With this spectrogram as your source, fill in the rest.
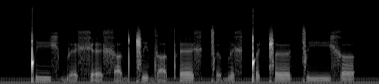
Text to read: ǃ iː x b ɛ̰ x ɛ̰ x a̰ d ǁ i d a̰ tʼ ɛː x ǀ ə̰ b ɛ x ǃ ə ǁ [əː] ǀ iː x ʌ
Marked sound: correct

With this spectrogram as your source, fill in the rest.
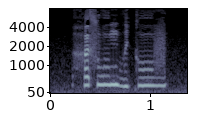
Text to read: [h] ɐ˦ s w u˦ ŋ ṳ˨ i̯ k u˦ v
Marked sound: correct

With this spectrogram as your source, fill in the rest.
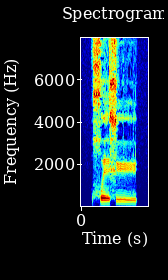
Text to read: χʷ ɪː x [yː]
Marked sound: correct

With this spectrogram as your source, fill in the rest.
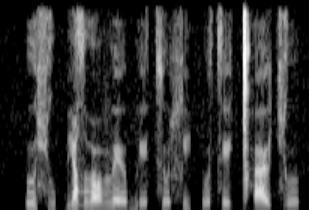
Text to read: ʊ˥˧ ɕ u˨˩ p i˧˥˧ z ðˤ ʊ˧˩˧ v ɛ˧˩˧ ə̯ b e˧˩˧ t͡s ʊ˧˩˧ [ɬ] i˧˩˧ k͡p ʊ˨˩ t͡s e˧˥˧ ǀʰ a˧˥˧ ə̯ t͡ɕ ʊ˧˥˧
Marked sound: correct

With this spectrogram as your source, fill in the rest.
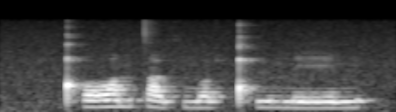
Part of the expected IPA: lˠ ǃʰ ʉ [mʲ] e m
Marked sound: incorrect: m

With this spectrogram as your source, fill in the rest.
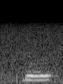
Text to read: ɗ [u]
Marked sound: correct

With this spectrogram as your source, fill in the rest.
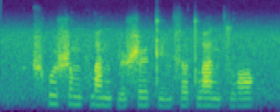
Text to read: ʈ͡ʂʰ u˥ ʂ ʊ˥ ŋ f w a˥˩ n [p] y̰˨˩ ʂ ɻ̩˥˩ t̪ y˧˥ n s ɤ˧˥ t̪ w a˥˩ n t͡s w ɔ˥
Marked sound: correct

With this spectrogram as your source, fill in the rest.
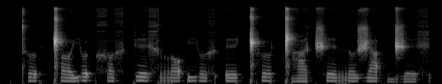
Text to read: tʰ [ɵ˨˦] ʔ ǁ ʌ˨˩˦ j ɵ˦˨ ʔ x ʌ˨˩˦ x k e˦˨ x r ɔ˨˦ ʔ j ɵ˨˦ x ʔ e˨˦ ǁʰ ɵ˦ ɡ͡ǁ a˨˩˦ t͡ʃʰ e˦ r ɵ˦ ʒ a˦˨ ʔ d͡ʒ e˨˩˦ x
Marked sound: incorrect: ɵ˨˩˦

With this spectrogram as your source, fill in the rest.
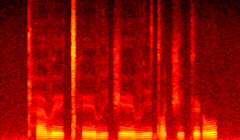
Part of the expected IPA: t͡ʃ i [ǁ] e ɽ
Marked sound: incorrect: k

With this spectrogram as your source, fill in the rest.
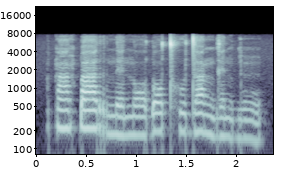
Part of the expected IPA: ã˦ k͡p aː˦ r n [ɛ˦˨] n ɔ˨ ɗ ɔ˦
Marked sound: incorrect: ɛ˨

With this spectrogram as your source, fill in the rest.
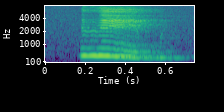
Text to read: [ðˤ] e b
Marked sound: incorrect: ð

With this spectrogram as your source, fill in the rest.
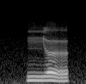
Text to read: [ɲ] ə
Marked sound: correct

